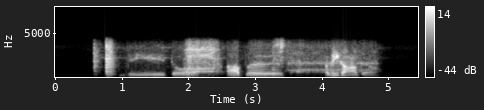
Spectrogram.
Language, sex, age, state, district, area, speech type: Hindi, male, 18-30, Madhya Pradesh, Hoshangabad, rural, conversation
